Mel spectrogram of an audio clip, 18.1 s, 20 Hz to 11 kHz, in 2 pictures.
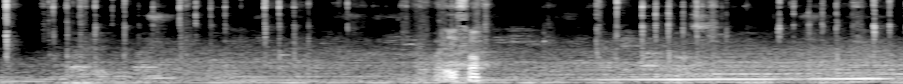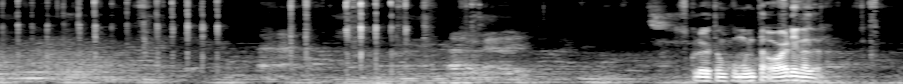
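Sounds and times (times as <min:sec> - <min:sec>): birds clicking and chipping: 0:00.0 - 0:18.0.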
